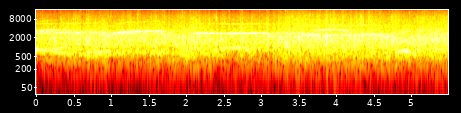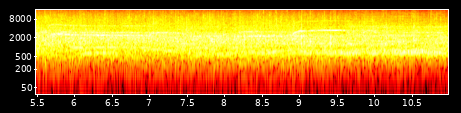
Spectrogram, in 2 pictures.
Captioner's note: applause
